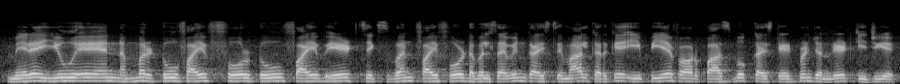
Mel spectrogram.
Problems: constant background noise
